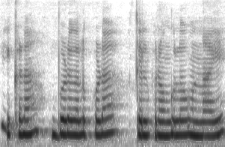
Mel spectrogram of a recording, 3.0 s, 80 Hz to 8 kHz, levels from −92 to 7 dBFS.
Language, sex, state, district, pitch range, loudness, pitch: Telugu, female, Andhra Pradesh, Anantapur, 250-270 Hz, -14 LUFS, 255 Hz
